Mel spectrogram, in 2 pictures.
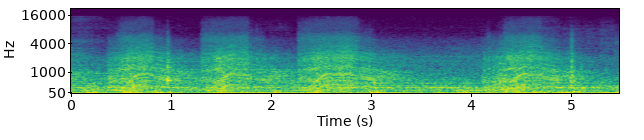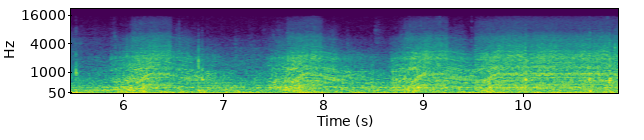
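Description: A car engine in a racing video game revs repeatedly up toward the rev limiter, rising surges of engine roar in several bursts, loud and close, with no talk.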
